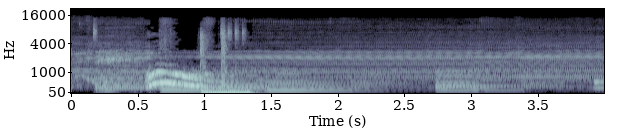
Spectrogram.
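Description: Corded electric hair clippers with a quarter-inch guard buzzing steadily against the hair. Background music plays over it, and a brief rising-and-falling sound with a low thump comes about a second in.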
